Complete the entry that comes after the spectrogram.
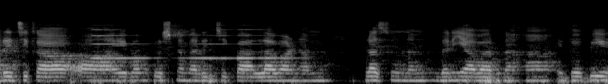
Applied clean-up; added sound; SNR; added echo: neural mask model RNNoise.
